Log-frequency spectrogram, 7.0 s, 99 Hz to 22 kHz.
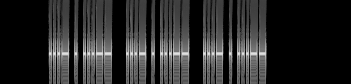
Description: Morse code, heard as a keyed tone, about 28 wpm, 700 Hz. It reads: VE3 VE3 VE3
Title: Callsign Prefixes for Top 25 DXCC - Repeated 3x - 28wpm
